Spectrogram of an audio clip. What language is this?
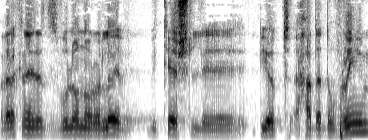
Hebrew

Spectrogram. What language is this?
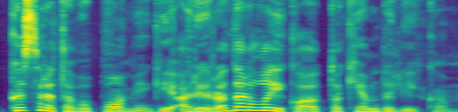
Lithuanian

